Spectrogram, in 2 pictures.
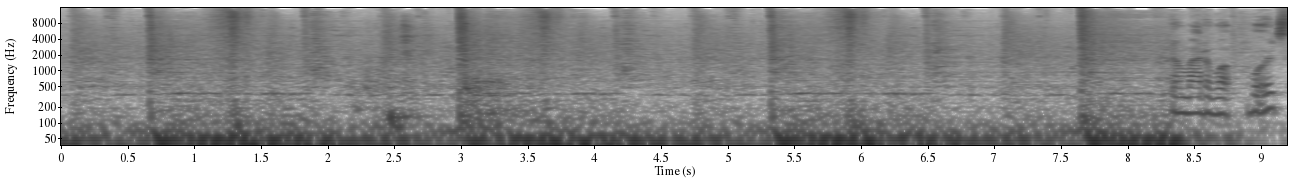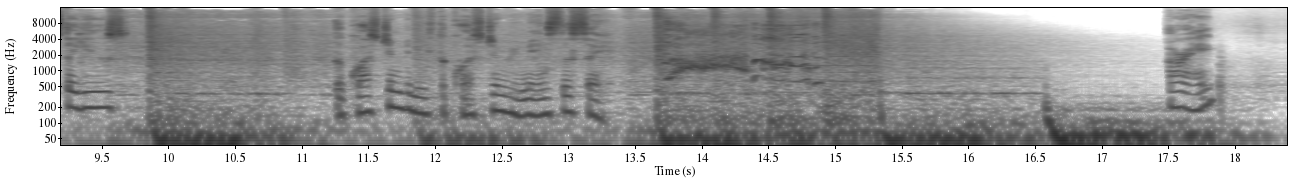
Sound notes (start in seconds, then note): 15.3 screaming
